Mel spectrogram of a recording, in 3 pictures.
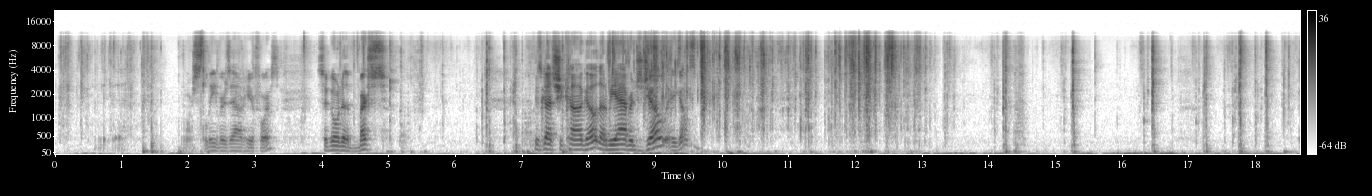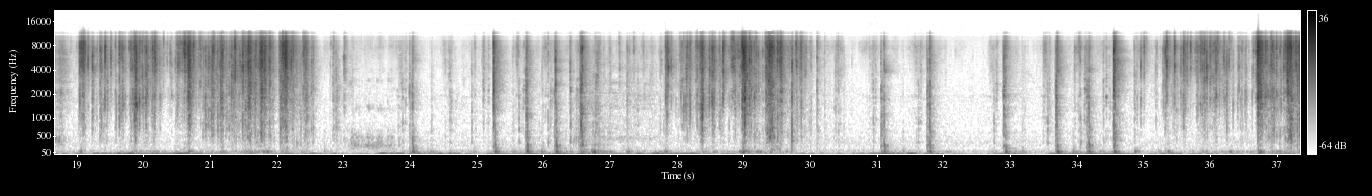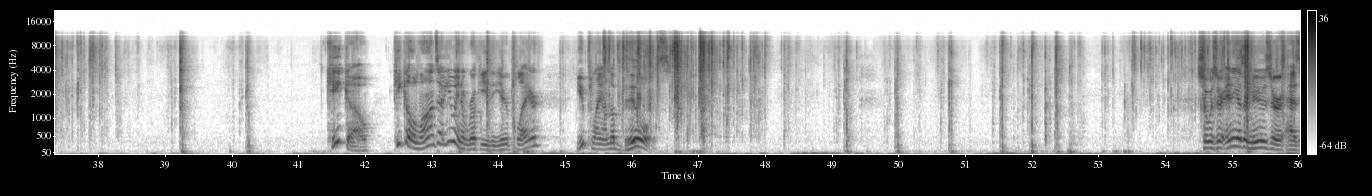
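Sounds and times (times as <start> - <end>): cards being handled: 0.0 - 23.1, 23.8 - 32.0, 32.7 - 40.5, 43.1 - 56.0
foil wrappers tearing and crinkling: 8.1 - 13.5, 18.9 - 22.7, 27.7 - 30.2, 34.9 - 38.3, 45.3 - 48.4, 53.1 - 56.0.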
